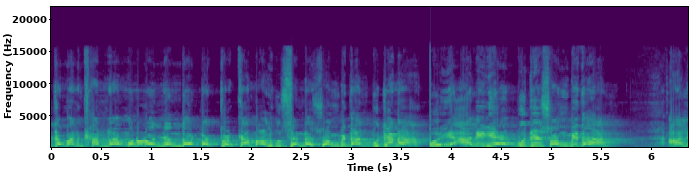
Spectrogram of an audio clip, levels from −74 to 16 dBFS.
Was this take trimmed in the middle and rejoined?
yes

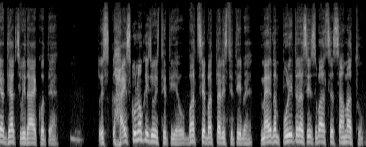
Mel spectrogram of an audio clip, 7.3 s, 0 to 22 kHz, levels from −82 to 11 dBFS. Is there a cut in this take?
yes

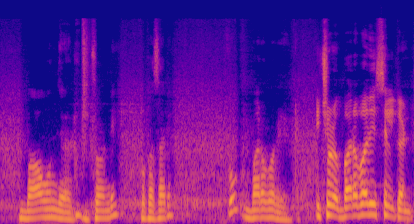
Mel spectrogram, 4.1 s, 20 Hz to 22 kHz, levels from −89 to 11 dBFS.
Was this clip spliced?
yes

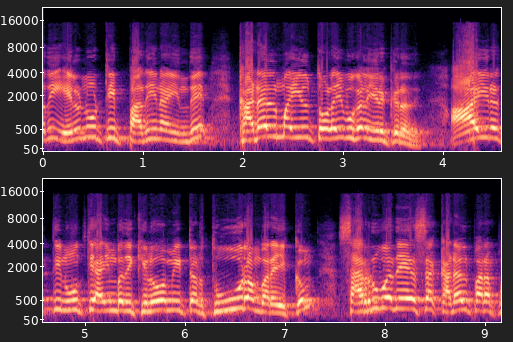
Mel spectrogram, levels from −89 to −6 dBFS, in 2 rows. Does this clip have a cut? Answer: no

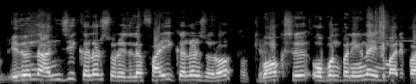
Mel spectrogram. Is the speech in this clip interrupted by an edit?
no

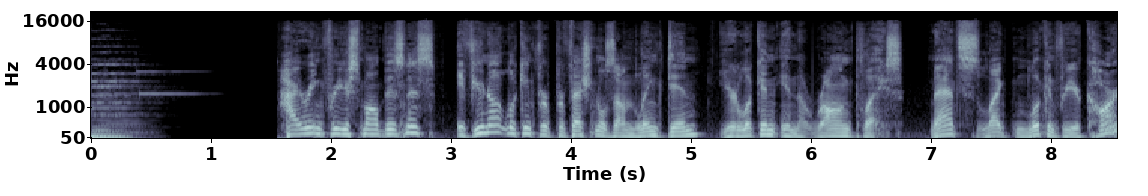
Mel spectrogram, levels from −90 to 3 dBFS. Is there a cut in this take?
yes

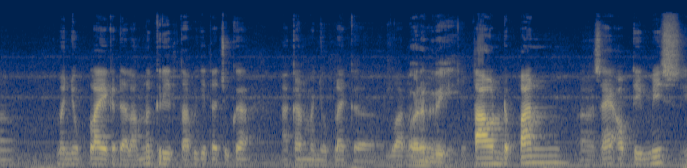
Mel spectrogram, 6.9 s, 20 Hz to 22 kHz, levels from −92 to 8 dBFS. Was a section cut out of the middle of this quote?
yes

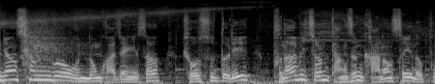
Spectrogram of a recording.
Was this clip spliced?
yes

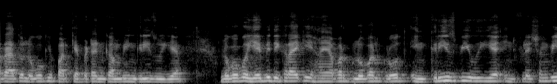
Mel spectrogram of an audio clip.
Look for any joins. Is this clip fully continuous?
yes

